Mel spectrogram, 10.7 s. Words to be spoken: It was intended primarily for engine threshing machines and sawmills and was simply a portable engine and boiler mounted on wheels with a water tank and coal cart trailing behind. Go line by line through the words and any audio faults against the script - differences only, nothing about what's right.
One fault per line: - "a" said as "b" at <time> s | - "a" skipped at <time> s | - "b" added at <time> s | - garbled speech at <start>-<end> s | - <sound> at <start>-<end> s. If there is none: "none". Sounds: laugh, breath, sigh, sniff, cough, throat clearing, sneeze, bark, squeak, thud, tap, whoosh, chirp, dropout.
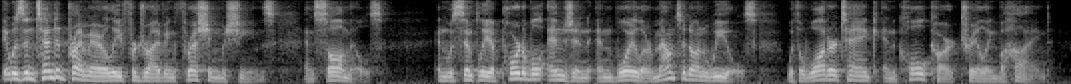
- "engine" said as "driving" at 1.4 s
